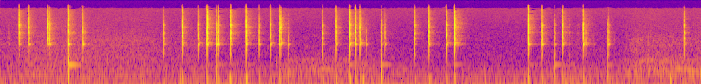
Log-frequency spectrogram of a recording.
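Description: Long nails tap a small blue-tinted plastic bottle that is partly filled with liquid. The result is an irregular run of sharp, quick clicks, each bright and crisp with almost no ring, over a faint low background hiss.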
